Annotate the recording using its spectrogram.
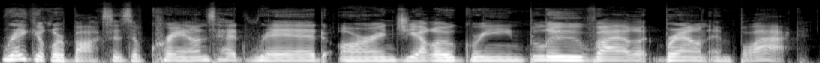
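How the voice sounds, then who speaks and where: Lady reading a kids book out loud, expressive, takes her time, close dry sound. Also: on the low side, unhurried, clear, resonant tone, no room sound. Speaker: storybook reader. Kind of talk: children's read-aloud narration.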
